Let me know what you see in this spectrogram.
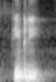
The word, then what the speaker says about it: Peabody: Peabody.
